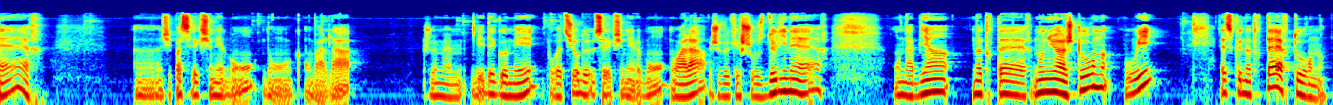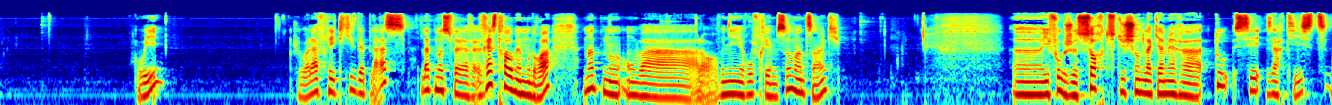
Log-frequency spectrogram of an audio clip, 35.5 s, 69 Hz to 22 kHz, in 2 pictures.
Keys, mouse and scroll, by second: 8.4 click, 26.0 click.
